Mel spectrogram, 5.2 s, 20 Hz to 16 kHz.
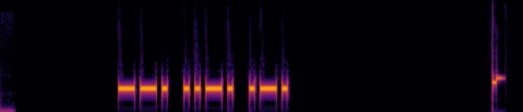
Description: Morse code, heard as a keyed tone, about 22 wpm, 700 Hz. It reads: GFR
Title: USA Call Sign Postfixes - 3 Letters 22wpm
